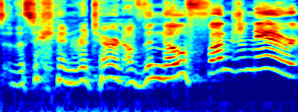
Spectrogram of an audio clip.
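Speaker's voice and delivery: hyped-up showman's reveal; grand announcement. Acted. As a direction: build up to a long, high final word. Retakes the grand reveal after slip.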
